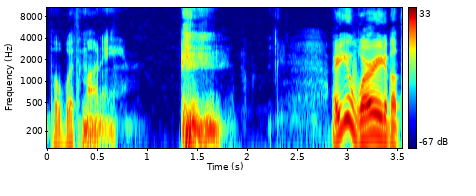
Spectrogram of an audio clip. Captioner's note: clears throat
